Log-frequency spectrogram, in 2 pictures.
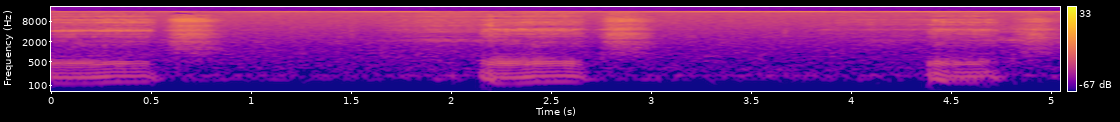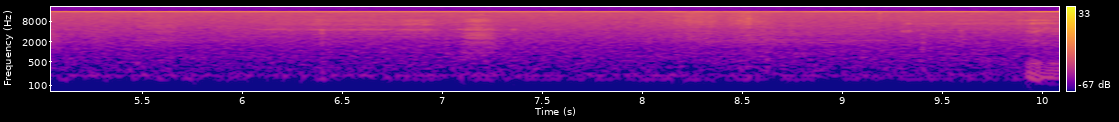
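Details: French Bulldog Bumble B asleep indoors, giving short rasping snores at first roughly every two seconds, then fading to soft breathing; faint background hiss throughout.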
